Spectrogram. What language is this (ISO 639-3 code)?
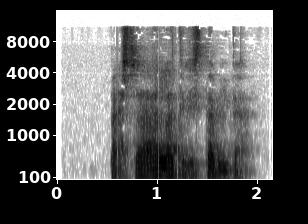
cat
